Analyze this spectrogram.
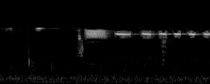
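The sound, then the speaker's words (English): A songbird sings a high, thin phrase: a sustained whistled note followed by a quick run of about five evenly spaced, bright chirps, heard clearly with no talking. “You associate most birds' songs with spring and early summer if you live in a temperate climate.”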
